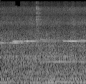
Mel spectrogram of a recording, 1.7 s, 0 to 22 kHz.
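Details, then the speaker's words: Rebuilt Clipper 4x6 bucket elevator with brand-new 2 hp single-phase electric motor, serviced gearbox, repacked bearings, relagged head pulley, after about an hour running: steady hum, faint constant high whine, smooth drone, no knocking or grinding; normal running. "All right, we have the unit hooked up to power. Fires right up, starts strong, runs strong. We've had it running for about an hour."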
